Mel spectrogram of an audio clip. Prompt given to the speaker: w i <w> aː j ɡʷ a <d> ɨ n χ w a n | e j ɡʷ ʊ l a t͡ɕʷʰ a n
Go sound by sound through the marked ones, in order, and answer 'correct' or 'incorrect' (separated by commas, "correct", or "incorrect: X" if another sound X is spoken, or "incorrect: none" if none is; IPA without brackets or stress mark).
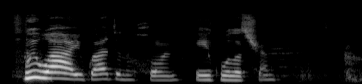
correct, correct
